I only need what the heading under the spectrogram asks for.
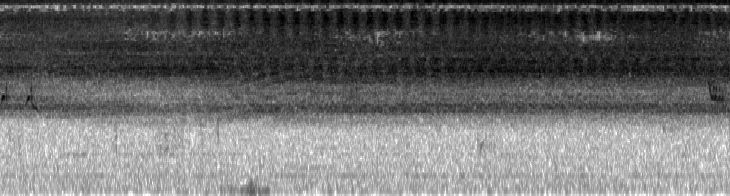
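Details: Cicadas in a dry dipterocarp forest in the dry season: a steady, dense, high-pitched buzz with a faint shimmering pulse running through it, wind softly in the background.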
